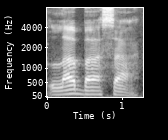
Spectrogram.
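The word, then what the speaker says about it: لبس: love us ah and notice that I'm saying love bus we're not gonna go into verbs today obviously because we're just starting out with the the alphabet but love aside just remember it like that so if you have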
